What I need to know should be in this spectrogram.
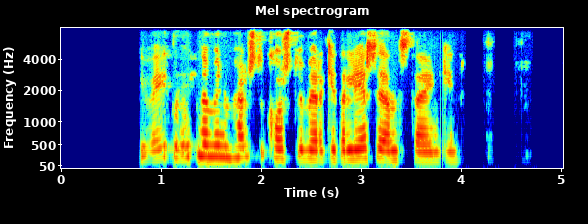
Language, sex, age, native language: Icelandic, female, 30-39, Icelandic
